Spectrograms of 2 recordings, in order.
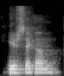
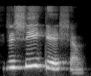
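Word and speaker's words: Hrishikesham: Hirshagam. What? Hirshagam, like controller of all senses. Or did I mispronounce that it? is Rishikesham. Oh, Rishikesham. Rishikesh, you can say Rishikesham.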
